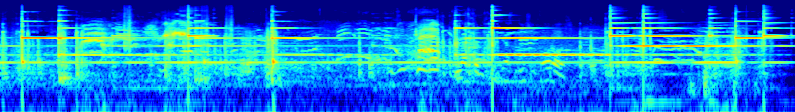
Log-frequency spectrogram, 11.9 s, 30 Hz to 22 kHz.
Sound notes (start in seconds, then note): 0.3 bell dinging; 6.6 bell dinging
